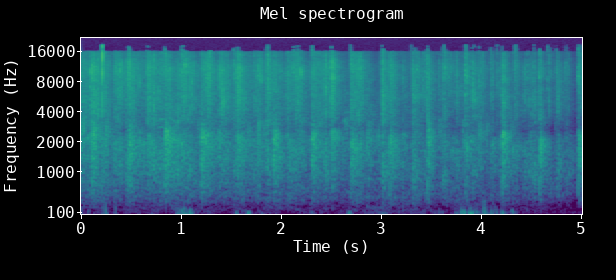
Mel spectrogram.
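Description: A crowd applauds steadily for about five seconds, a dense wash of many hands clapping at an even loudness with no one speaking over it.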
